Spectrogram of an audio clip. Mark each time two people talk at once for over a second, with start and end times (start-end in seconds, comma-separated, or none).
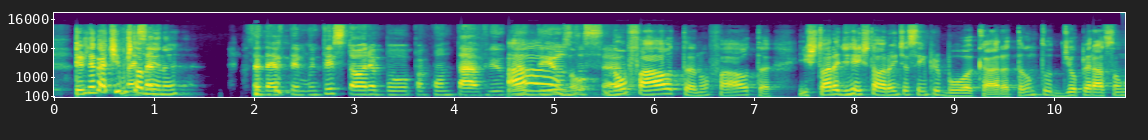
4.5-5.8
